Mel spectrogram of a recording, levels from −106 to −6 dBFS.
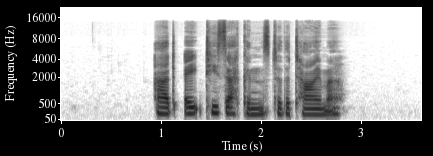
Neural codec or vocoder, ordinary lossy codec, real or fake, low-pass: none; none; real; 14.4 kHz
